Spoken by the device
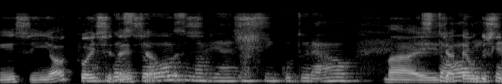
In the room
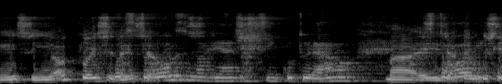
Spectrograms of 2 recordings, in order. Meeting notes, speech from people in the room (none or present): none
